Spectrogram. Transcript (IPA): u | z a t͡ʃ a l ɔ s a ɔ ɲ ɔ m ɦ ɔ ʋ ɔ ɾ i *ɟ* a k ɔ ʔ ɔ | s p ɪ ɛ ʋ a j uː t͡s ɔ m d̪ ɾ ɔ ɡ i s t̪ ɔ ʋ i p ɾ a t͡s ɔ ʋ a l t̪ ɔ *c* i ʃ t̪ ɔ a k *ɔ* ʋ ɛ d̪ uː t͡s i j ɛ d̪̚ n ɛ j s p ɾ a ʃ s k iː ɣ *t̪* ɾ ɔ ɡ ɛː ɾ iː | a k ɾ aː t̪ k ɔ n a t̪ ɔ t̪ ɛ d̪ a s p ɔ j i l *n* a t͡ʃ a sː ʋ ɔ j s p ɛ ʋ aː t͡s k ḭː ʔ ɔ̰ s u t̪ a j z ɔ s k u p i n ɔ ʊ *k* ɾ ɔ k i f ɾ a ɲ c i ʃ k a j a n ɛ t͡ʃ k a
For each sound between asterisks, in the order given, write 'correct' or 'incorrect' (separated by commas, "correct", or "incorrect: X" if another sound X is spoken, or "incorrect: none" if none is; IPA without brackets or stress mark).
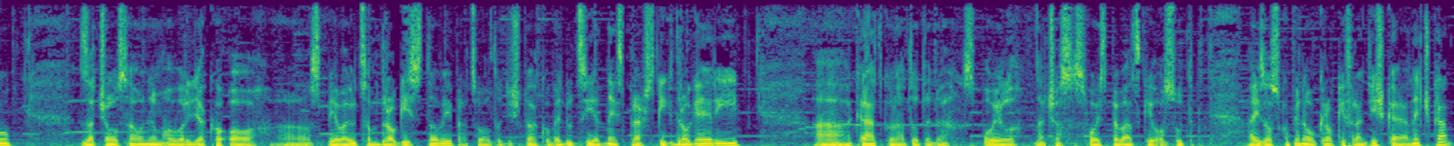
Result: correct, correct, correct, incorrect: d̪, correct, correct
